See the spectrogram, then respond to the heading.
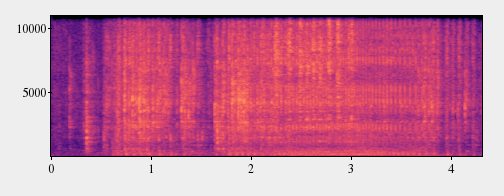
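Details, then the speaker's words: Old, battered RedMax two-stroke leaf blower, fuel lines replaced and carb cleaned, first pull after priming: a few seconds of ragged, sputtering firing, catching unevenly then fading; it pulled water into the cylinder, suspected hydrolock, plug to be pulled. "yeah it's pulling water so now let's turn the choke off another little prime"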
